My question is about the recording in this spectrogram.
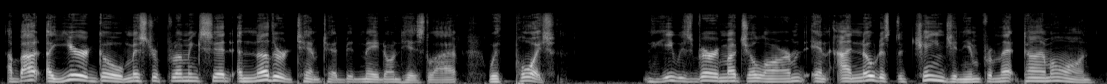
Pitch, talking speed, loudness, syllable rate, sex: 140 Hz, 180 wpm, -19 LUFS, 4.8 syllables/s, male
